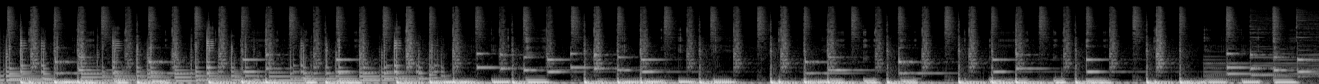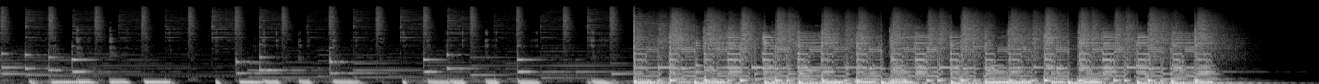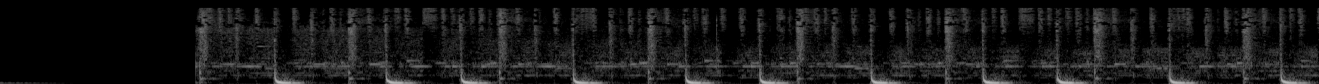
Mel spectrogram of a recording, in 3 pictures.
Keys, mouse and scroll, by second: 4.1 scroll up 1, 5.2 click, 5.8 scroll down 1, 8.2 click, 14.4 click, 20.0 click, 22.4 click, 25.0 click, 32.8 click, 38.1 click.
